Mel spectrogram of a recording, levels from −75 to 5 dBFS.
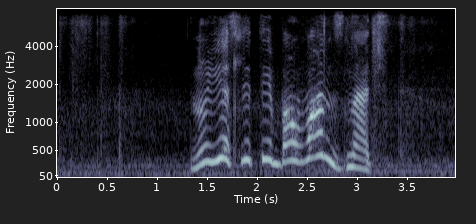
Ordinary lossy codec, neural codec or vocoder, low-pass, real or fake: Opus, 16 kbps; none; 7.2 kHz; real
